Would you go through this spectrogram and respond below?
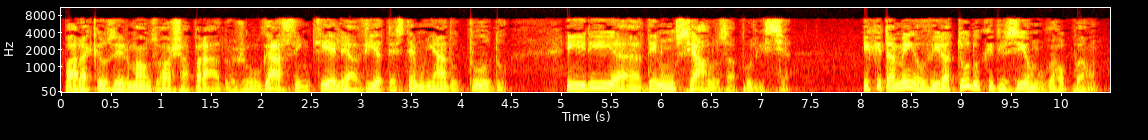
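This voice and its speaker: A man playing a cold, vengeful schemer who confesses his crimes in an audio drama, with a husky voice. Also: mid-range voice, animated, normal speed, dark tone, dull audio. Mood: calculating.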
